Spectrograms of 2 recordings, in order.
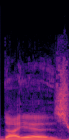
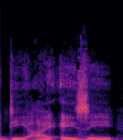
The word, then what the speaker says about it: Diaz: Of course, most people pronounce that Diaz. But if you're an Iowan, which she was, it's pronounced Diaz. So out of habit, that's where I go. But I know it's probably Diaz, right?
